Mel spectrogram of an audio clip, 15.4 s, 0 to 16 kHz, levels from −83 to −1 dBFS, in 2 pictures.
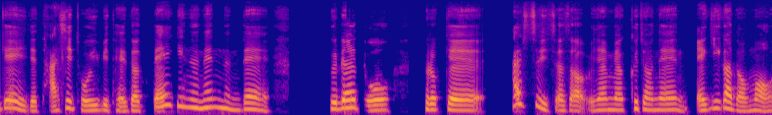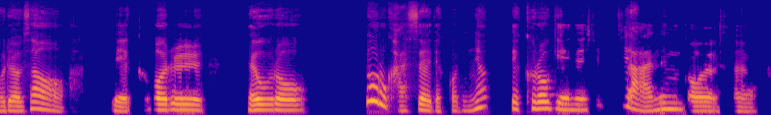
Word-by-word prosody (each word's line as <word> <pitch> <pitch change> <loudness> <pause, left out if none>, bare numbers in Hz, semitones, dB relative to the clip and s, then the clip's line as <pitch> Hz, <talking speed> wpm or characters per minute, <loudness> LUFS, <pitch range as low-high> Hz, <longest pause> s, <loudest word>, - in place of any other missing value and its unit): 게 235 -2 +2
이제 150 -5 -1
다시 155 +10 -3
도입이 165 -1 -2
되던 145 +3 -1
때이기는 285 -7 +1
했는데 200 - 0 0.6
그래도 205 -7 +3 0.3
그렇게 180 - +3 0.3
할 365 - +1
수 300 - -5
있어서 160 -5 -2
왜냐하면 175 +2 -1
그 220 - -1
전엔 180 -3 -1
아기가 225 +7 +2
너무 155 -2 -2
어려서 145 +2 -1 0.5
이제 140 -4 +1
그거를 180 -2 +3 0.4
배우러 170 -1 +4 0.6
학교로 450 -9 +6
갔어야 155 - 0
됐거든요. 150 - -5 0.2
근데 205 -3 -2
그러기에는 210 -5 +2
쉽지 300 -3 -9
않은 195 - 0
거였어요. 140 -3 -3
175 Hz, 295 characters per minute, -24 LUFS, 155-215 Hz, 0.6 s, 학교로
